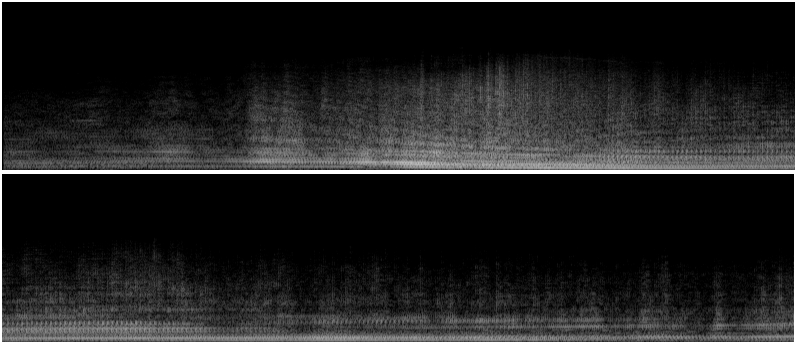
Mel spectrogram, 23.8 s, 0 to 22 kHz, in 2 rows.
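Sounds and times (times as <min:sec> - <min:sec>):
CAC Wirraway CA-16 aircraft engine: 0:00.0 - 0:23.7.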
